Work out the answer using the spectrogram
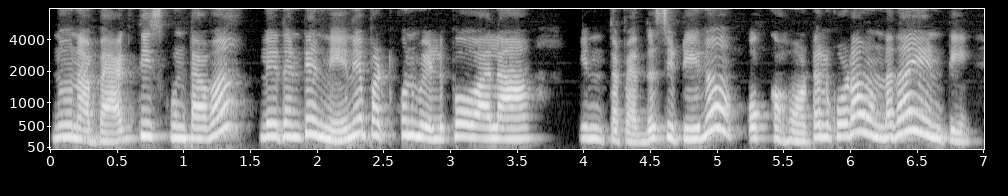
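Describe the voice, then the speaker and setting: A woman's voice: on the high side, lively intonation, moderate pace, natural voice. A woman reading as a hurt, proud old grandfather.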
